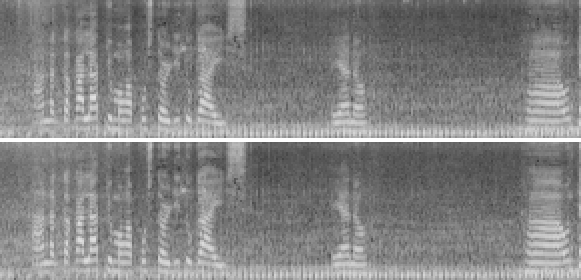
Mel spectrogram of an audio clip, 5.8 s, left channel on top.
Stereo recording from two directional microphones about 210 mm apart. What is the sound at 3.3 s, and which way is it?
Speech, 5° right (ahead or behind).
